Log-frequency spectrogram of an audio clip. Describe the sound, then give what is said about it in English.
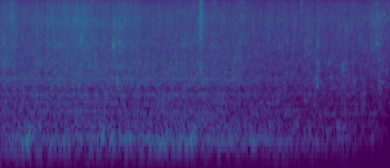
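A boat with a small cabin chugs steadily through water as it nears the shore, its low engine rumble mixed with splashing waves and gusts of wind buffeting the microphone, fairly loud, with no voices. “Slow down. We're nearing the shore. I'm going to ditch the boat.”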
